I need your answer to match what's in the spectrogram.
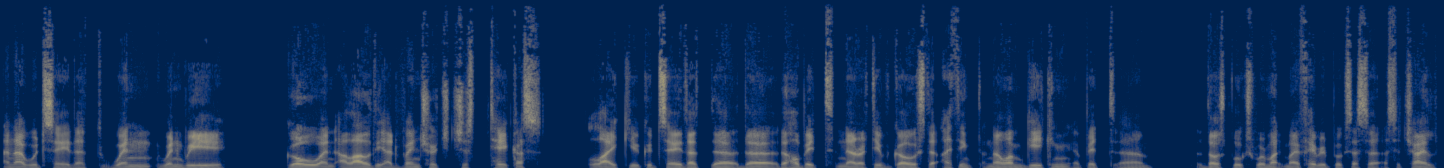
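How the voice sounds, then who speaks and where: A Finnish business facilitator, a native Finnish speaker, reflects slowly as a podcast guest in a thoughtful conversation. His deep, flat voice halts as he searches for ideas, often stumbling and repeating words, and the recording is dry with no room echo.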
